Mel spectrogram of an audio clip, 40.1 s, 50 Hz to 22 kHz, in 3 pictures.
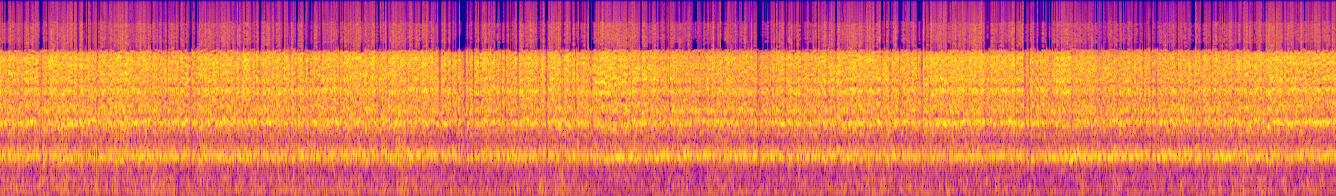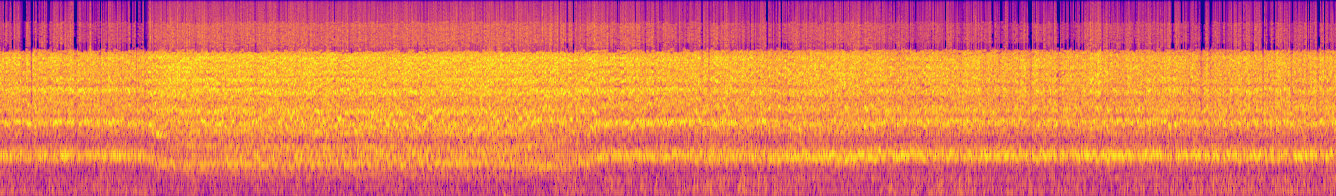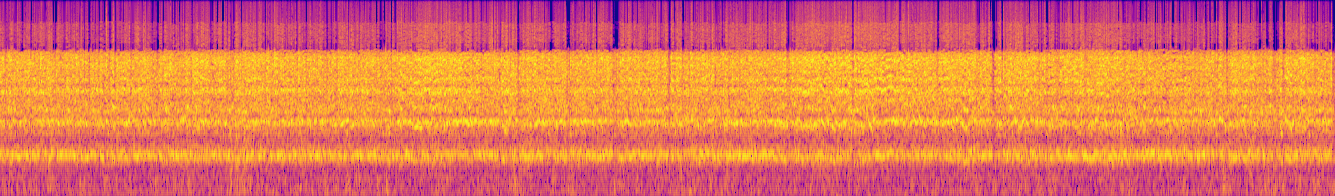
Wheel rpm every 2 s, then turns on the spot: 230, 230, 240, 230, 230, 230, 230, 210, 160, 170, 220, 230, 230, 230, 230, 230, 230, 230, 230, 230.
none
